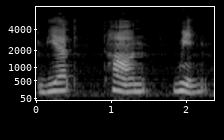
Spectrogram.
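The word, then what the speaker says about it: Viet Thanh Nguyen: so don't judge me but his name is pronounced viet tan win multiple people have told me that i need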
